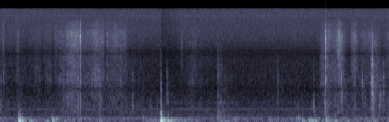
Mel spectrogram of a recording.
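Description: Scroll handles knock and rustle close by.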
